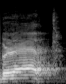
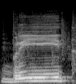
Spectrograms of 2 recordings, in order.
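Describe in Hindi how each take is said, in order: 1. स्वर 'e' की छोटी ध्वनि है। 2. स्वर 'ee' की लंबी ध्वनि है। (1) "ए है" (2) "नहीं होता है ... इट्स ई नहीं है"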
